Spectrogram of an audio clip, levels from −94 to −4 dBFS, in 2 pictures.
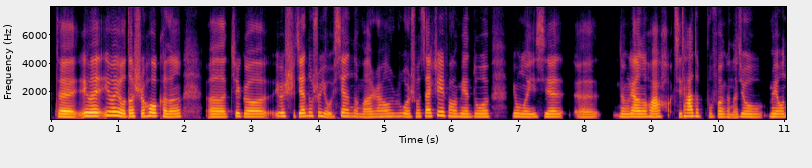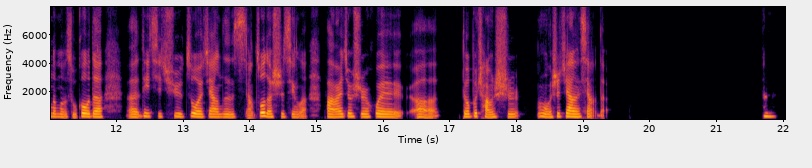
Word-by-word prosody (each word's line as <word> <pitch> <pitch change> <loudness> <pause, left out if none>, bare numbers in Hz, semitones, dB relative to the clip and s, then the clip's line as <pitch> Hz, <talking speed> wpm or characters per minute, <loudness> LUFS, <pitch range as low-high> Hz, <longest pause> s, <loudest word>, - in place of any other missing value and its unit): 对。 195 -3 +6
因 245 +2 +6
为 245 0 +8
因 290 - +1
为 275 0 +7
有 225 -5 +6
的 220 +1 +4
时 220 -1 0
候 235 0 +6
可 215 -3 +1
能， 200 +3 +2 0.3
呃 195 0 +2
这 210 +3 -1
个 205 -2 +2
因 235 - -2
为 235 - +4
时 230 -2 -6
间 230 +1 +4
都 250 - 0
是 245 +1 -2
有 205 - -1
限 230 +2 0
的 215 - -4
嘛， 190 -1 -1
然 200 +1 -2
后 215 +1 -1
如 220 +1 -6
果 210 -2 0
说 220 +1 -4
在 230 +1 +3
这 275 +4 +1
方 225 -5 -1
面 205 -1 0
多 210 0 -1 0.3
用 220 -1 -1
了 195 -1 0
一 195 +2 -1
些， 200 0 0
呃， 180 -1 -4 0.4
能 195 -2 0
量 200 -1 +5
的 200 - +2
话， 200 0 +4 0.2
其 205 - -4
它 230 +1 +5
的 235 0 0
部 210 -2 -10
分 200 -2 -1
可 190 - -3
能 180 - -5
就 195 -1 -1
没 205 -1 0
有 200 0 +1
那 205 0 -3
么 190 -2 -5
足 - - -7
够 220 -2 +4
的， 195 -1 +1 0.3
呃， 185 - -2
力 230 +1 -3
气 210 -2 -9
去 205 +1 -5
做 200 0 +1
这 195 +1 -3
样 185 -1 0
子 185 -1 -3
的 180 - -4
想 195 - -8
做 245 +1 +4
的 195 - +1
事 200 0 -4
情 190 -2 -6
了， - - -7 0.3
反 195 -2 +2
而 190 +2 +2
就 215 +1 -2
是 195 -2 -2
会， 195 -2 0 0.2
呃， 185 - -2 0.4
得 200 -1 +1
不 225 +2 0
偿 175 -4 -1
失。 190 -1 -4 0.2
呃， 215 - -7
我 185 -3 0
是 215 +2 -2
这 220 +1 0
样 195 -1 +4
想 - - -4
的。 - - -11 2.4
嗯。 215 -2 -2
205 Hz, 250 characters per minute, -23 LUFS, 195-220 Hz, 2.4 s, 为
